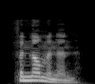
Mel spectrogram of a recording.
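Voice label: "phenomenon", British English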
